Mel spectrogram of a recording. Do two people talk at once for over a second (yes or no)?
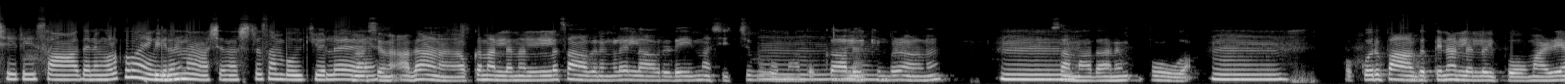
yes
